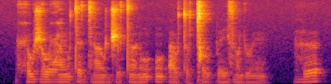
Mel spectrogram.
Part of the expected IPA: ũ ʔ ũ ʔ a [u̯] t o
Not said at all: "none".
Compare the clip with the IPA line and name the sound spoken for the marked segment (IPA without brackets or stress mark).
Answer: u̯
